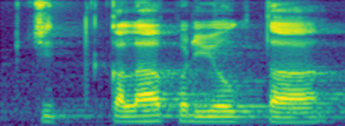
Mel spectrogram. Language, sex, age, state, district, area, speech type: Maithili, male, 18-30, Bihar, Madhubani, rural, spontaneous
